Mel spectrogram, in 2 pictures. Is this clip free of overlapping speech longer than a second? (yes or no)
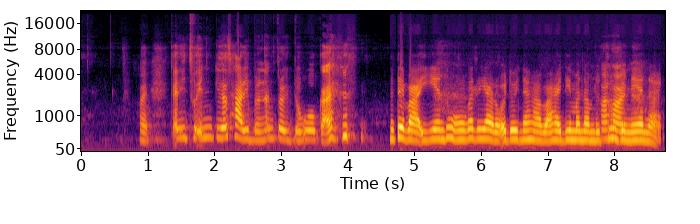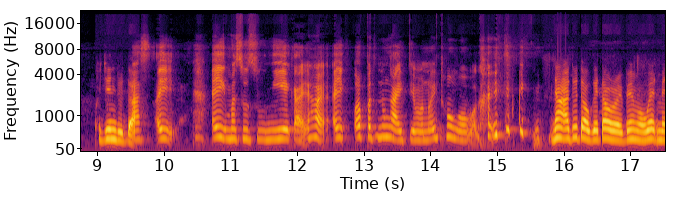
yes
